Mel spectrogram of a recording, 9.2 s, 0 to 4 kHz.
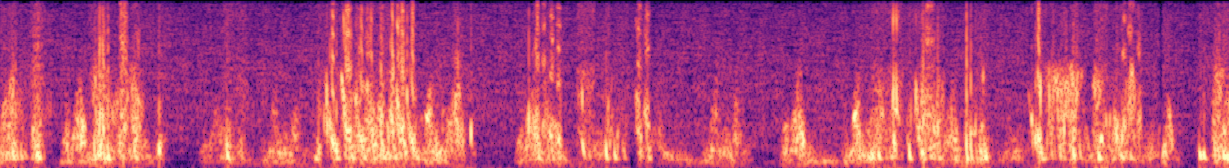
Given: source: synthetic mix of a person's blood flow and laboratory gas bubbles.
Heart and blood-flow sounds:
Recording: Doppler ultrasound of blood flow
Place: precordium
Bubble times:
0.00-0.39 s: bubbles
0.67-1.09 s: bubbles
1.16-1.26 s: bubbles
1.66-1.85 s: bubbles
2.32-3.17 s: bubbles
3.24-3.57 s: bubbles
3.92-4.22 s: bubbles
4.33-4.46 s: bubbles
4.50-4.71 s: bubbles
4.75-4.89 s: bubbles
6.48-7.08 s: bubbles
7.21-7.45 s: bubbles
7.70-8.14 s: bubbles
8.19-8.56 s: bubbles
8.96-9.23 s: bubbles
From the record:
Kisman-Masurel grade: 333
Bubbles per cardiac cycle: rolling drumbeat, 9 or more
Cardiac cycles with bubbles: 50 to 99%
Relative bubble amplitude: loud (0.450 to 0.775)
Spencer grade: 3 (all of the cardiac periods contain showers or single bubble signals, but not dominating or overriding the cardiac motion signals)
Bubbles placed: only in the low amplitude regions of the cardiac cycle

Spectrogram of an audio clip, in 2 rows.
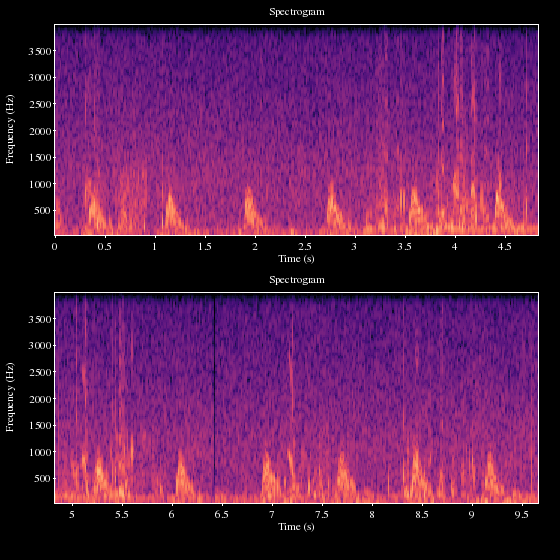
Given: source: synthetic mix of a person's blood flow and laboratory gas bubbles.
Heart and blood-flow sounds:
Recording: Doppler ultrasound of blood flow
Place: subclavian vein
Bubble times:
0.00-0.09 s: bubbles
0.28-0.49 s: bubbles
0.62-0.94 s: bubbles
1.03-1.17 s: bubbles
3.08-3.54 s: bubbles
3.78-4.36 s: bubbles
4.40-4.50 s: bubbles
4.67-4.75 s: bubbles
4.88-5.27 s: bubbles
5.30-5.78 s: bubbles
5.80-5.93 s: bubbles
6.92-7.70 s: bubbles
8.11-8.51 s: bubbles
8.55-8.61 s: bubbles
8.64-9.05 s: bubbles
9.08-9.15 s: bubbles
9.21-9.28 s: bubbles
From the record:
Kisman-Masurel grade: 232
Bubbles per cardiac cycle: several, 3 to 8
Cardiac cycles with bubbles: 50 to 99%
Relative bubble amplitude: moderate (0.250 to 0.450)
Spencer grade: 3 (all of the cardiac periods contain showers or single bubble signals, but not dominating or overriding the cardiac motion signals)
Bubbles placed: anywhere in the cardiac cycle

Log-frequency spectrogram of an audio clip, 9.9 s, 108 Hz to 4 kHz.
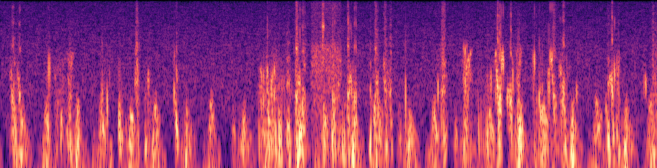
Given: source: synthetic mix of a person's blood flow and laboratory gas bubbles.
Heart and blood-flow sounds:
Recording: Doppler ultrasound of blood flow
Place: precordium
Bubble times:
0.14-0.33 s: bubbles
0.67-1.11 s: bubbles
1.49-1.66 s: bubbles
1.75-1.84 s: bubbles
2.00-2.10 s: bubbles
2.16-2.32 s: bubbles
2.58-2.70 s: bubbles
3.84-4.62 s: bubbles
4.66-5.38 s: bubbles
5.51-5.89 s: bubbles
6.04-6.11 s: bubbles
6.52-6.71 s: bubbles
6.91-7.10 s: bubbles
7.14-7.84 s: bubbles
7.96-8.52 s: bubbles
8.62-8.68 s: bubbles
9.06-9.32 s: bubbles
9.62-9.87 s: bubbles
From the record:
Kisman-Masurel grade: 232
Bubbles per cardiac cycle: several, 3 to 8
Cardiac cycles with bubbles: 50 to 99%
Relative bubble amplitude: moderate (0.250 to 0.450)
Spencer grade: 3 (all of the cardiac periods contain showers or single bubble signals, but not dominating or overriding the cardiac motion signals)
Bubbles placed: anywhere in the cardiac cycle

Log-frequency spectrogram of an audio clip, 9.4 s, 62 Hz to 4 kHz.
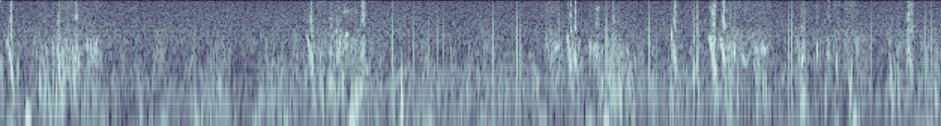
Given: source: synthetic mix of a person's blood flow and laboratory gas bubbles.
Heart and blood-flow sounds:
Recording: Doppler ultrasound of blood flow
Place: subclavian vein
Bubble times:
0.00-0.20 s: bubbles
0.35-1.03 s: bubbles
3.03-3.67 s: bubbles
5.30-5.40 s: bubbles
5.43-5.61 s: bubbles
5.63-5.82 s: bubbles
5.87-6.42 s: bubbles
6.50-6.57 s: bubbles
6.66-6.82 s: bubbles
6.90-7.70 s: bubbles
7.94-8.09 s: bubbles
8.13-8.39 s: bubbles
8.43-8.59 s: bubbles
8.85-9.14 s: bubbles
9.31-9.39 s: bubbles
From the record:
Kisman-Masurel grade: 332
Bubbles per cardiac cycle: rolling drumbeat, 9 or more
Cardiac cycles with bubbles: 50 to 99%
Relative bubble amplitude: moderate (0.250 to 0.450)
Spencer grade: 3 (all of the cardiac periods contain showers or single bubble signals, but not dominating or overriding the cardiac motion signals)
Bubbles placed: anywhere in the cardiac cycle

